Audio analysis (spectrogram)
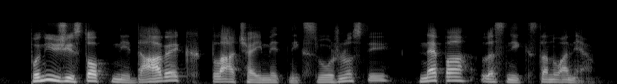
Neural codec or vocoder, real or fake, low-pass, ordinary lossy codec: codec, 16 kHz, about 1 kbps, DyCAST, with the encoder's durations; fake; 7.2 kHz; none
